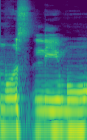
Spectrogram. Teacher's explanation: wau kosong hujung ayat tuan puan boleh baca 2 empat atau enam harakat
